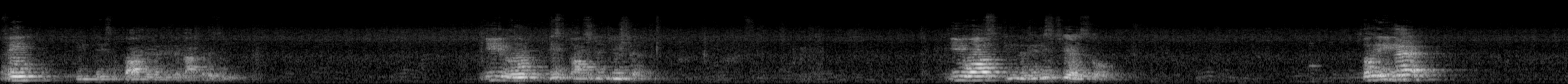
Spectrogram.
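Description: A middle-aged man speaks into a microphone in slow, emphatic bursts with pauses between them.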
